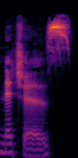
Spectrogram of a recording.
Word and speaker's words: niche: riches are in the niches and I just said niches because it rhymes with riches but usually I say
